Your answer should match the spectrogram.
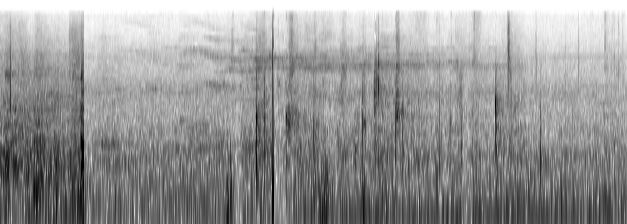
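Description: Faint footsteps and light clicks and knocks on a hard floor, over a low steady hum.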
